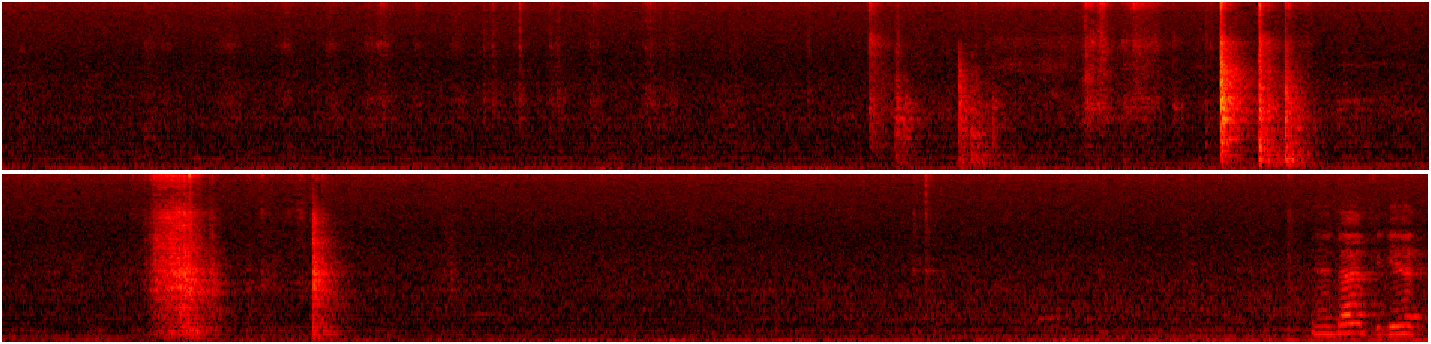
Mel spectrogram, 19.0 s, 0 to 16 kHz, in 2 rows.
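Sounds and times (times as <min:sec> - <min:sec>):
objects knocking and clattering: 0:05.8 - 0:06.7, 0:08.1 - 0:08.8.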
